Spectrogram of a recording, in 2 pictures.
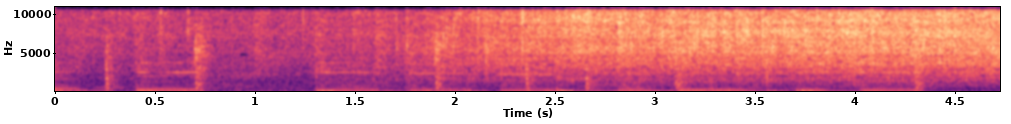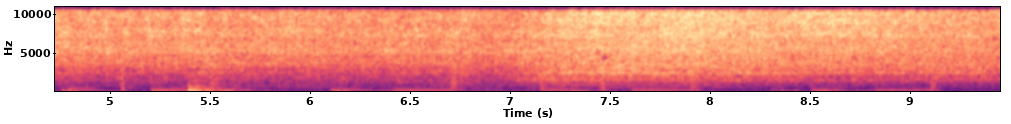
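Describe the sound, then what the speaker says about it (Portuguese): Soy sauce hits golden garlic frying in a pan, a quiet steady sizzle under soft repeated knocks from stirring, with the hiss swelling brighter toward the end, no talk. "E agora, gente, eu vou estar acrescentando aqui 4 colheres de shoyu"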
